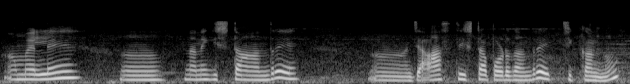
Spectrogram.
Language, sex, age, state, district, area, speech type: Kannada, female, 18-30, Karnataka, Gadag, rural, spontaneous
